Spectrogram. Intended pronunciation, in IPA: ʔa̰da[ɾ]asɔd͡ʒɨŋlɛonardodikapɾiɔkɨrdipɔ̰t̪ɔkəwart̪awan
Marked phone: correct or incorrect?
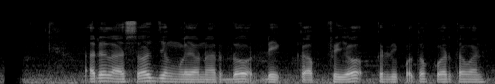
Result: incorrect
